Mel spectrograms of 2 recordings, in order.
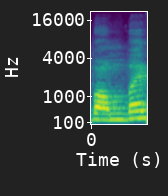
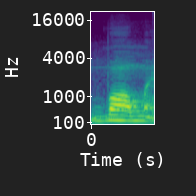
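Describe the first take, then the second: First: A B sound is heard in the middle. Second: No B sound is heard in the middle. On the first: The speaker calls it wrong. "ये बॉम्बर नहीं है" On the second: The speaker calls it right. "ये क्या है, बॉम्बर है"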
